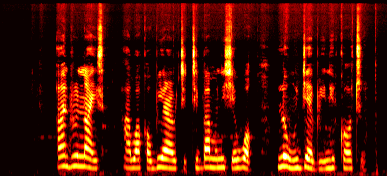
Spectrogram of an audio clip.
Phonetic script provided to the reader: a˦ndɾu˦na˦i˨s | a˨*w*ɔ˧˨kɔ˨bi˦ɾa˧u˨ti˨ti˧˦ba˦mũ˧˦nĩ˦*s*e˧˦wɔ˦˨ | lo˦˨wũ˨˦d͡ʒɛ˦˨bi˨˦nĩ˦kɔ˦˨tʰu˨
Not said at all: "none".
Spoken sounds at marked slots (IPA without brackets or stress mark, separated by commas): w, ʃ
